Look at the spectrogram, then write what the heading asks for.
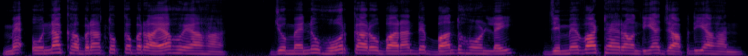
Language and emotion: Punjabi, fearful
